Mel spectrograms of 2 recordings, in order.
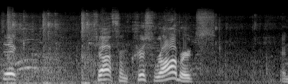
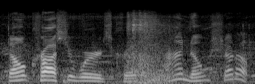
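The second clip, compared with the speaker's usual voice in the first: muttered self-scolding and reply, much softer; talking to himself; 7 dB quieter than usual. Pretend. Commentator scolding himself and answering, quiet muttering. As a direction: drop the volume for a private back-and-forth. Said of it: "I just talked to myself and responded".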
